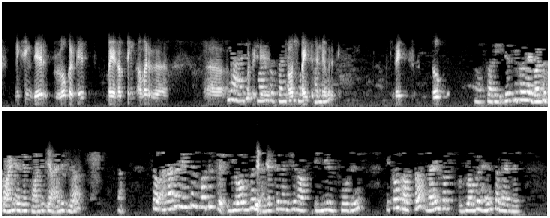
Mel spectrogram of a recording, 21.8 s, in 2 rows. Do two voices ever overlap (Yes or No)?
Yes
